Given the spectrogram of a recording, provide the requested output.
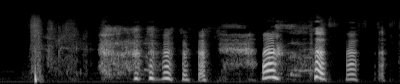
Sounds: Laughter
